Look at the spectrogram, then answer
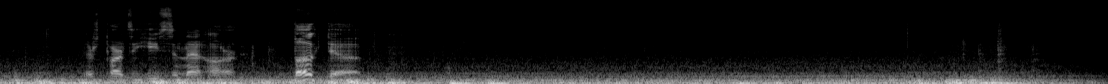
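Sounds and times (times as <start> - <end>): car road noise from inside: 0.0 - 11.0.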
